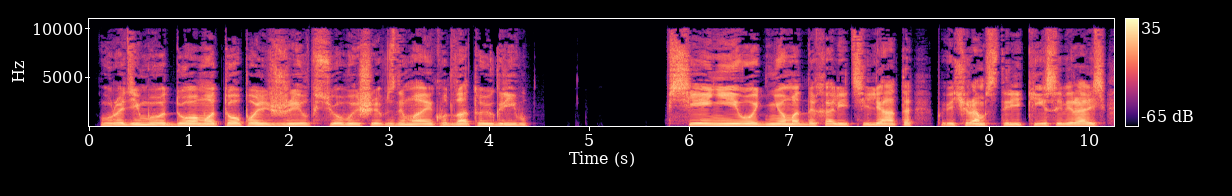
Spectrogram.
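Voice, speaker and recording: An audiobook narrator reads a short story in a calm, even storytelling manner. This is scripted narration; his voice sits low, and the recording is dry with clean studio sound.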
